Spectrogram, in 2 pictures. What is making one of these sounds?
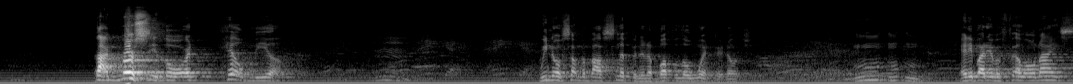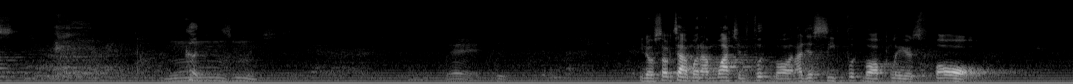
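A man preaches through a microphone in a large hall, speaking in bursts with long pauses.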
